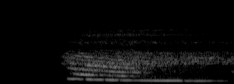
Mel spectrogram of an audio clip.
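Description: A woman's long voiced "haaa" breathed out through the mouth, the "ha" exhale of a yoga breathing exercise. It starts about half a second in, falls slowly in pitch and trails off into breath.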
